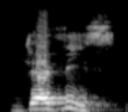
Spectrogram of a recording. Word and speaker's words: ceviz: This letter is called J. J in Turkish language. It is called J. For instance, we have Ceviz. Ceviz. Ceviz. We have Ceylan. Ceylan. That is how you are going to pronounce this letter. Anywhere you see it. J. Ceviz. Ceylan. Alright?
